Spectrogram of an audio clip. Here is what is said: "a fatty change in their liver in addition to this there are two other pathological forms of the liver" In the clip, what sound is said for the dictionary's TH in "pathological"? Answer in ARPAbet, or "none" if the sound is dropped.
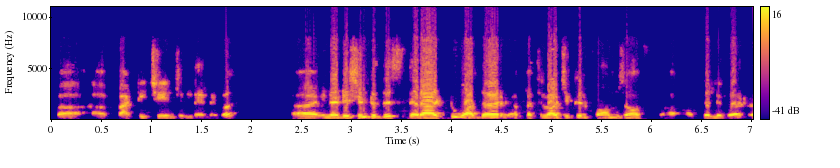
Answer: T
